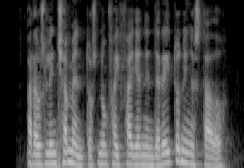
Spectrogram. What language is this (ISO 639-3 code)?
glg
